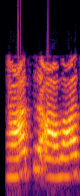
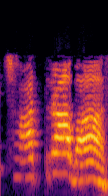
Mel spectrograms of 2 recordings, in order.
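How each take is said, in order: First: The two words are said separately. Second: The two words merge with one long vowel. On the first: The speaker calls it wrong. "छात्र आवास नहीं बोलेंगे" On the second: The speaker calls it right. "दोनों को साथ में बोलेंगे"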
